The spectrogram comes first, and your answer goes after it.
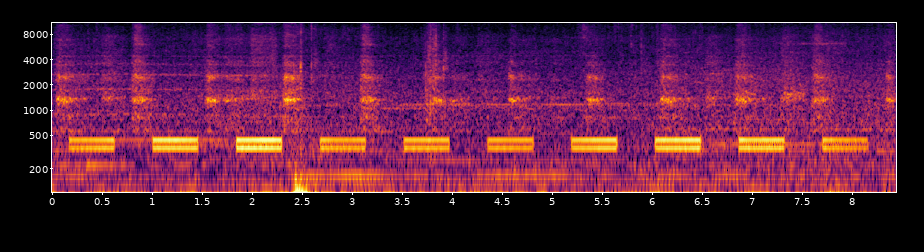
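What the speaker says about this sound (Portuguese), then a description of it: "O telefone." A telephone rings in the horror game Alan Wake 2, a steady electronic ring repeating in short, evenly spaced pulses over a dark ambient bed, with one brief low thud partway through.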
